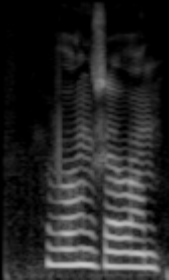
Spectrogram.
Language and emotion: Russian, angry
